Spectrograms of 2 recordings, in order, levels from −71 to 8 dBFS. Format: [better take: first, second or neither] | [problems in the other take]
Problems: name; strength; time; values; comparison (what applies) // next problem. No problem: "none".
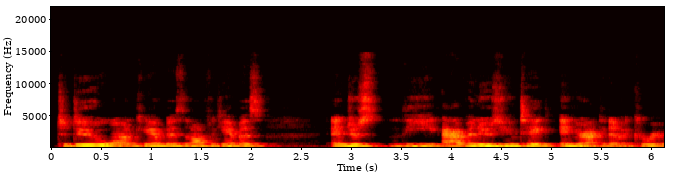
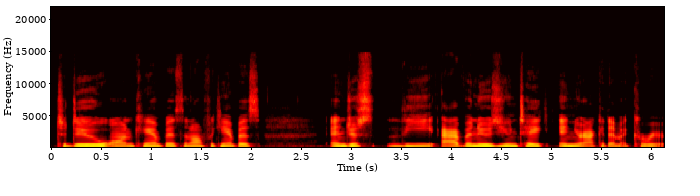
second | off-mic speech; far // room echo; slight; dies away in 0.4 s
